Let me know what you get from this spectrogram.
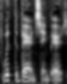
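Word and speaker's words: Berenstain: fairly certain it's the baron stain bears bear see that doesn't sound right stain yeah it's the baron stain bears like stain like stain on a tablecloth or like think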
